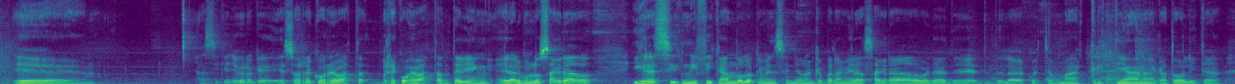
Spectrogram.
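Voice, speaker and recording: Noticeable background noise sits behind a man with a medium pitch. He keeps a moderate pace and fairly even intonation. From Puerto Rico (Ciales). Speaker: singer-songwriter. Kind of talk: casual interview. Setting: hostel room.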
